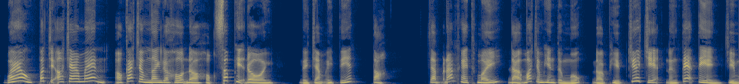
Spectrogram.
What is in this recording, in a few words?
female khmer voice over sales; cambodian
